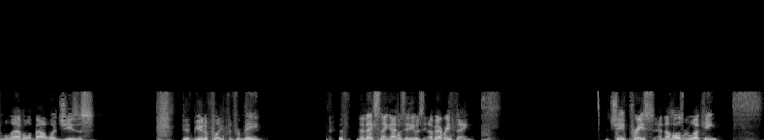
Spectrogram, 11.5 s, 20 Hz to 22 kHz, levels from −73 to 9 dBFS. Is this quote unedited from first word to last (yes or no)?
no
